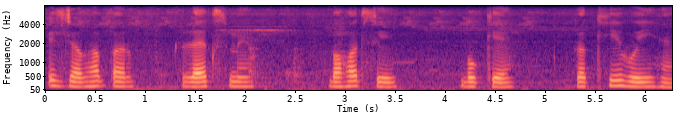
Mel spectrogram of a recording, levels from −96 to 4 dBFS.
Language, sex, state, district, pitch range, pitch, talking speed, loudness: Hindi, female, Uttar Pradesh, Lucknow, 160-170 Hz, 160 Hz, 105 wpm, -20 LUFS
